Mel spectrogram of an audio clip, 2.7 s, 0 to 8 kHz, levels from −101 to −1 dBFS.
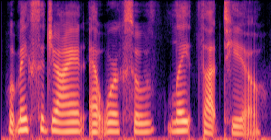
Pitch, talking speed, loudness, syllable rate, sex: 195 Hz, 220 wpm, -19 LUFS, 5.1 syllables/s, female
